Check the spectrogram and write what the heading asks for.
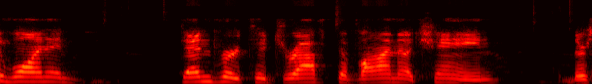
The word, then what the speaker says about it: Achane: got down this deep rabbit hole into Devon Achane. That's how it, literally on Texas A&M's website, it showed you how to pronounce it, and it was like A-U-H chain.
